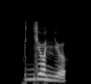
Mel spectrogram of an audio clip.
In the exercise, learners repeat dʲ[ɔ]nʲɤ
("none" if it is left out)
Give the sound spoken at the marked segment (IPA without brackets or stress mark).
ɔ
